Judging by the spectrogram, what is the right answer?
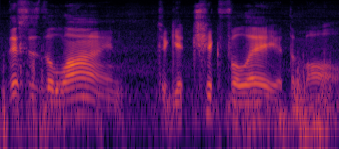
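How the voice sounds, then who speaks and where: Over noticeable background noise, a man with a slight Southern accent talks at a fairly slow pace. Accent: slight southern drawl. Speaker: travel vlogger. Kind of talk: walking tour vlog narration.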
